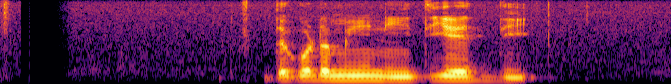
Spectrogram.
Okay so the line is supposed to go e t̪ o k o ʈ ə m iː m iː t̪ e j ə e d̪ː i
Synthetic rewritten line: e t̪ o k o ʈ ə m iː n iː t̪ i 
